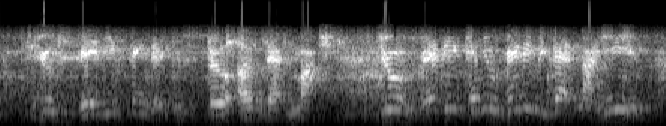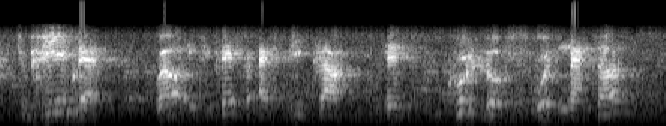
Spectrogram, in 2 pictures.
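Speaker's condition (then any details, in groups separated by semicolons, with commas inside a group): No condition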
